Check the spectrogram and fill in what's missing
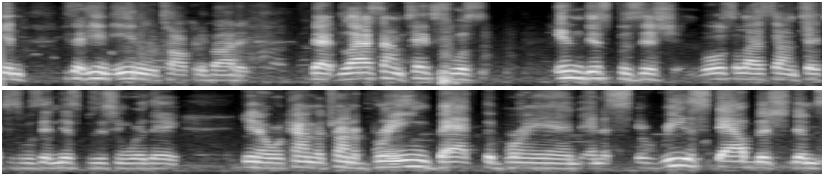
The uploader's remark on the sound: LIVE from The Co-Op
